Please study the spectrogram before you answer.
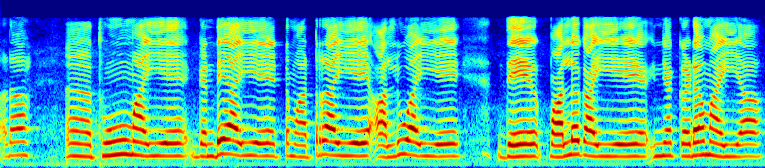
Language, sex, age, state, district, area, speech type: Dogri, female, 18-30, Jammu and Kashmir, Reasi, rural, spontaneous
